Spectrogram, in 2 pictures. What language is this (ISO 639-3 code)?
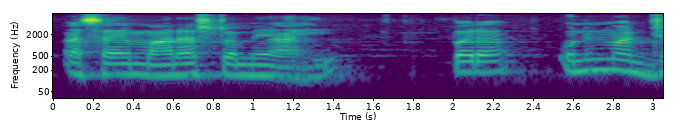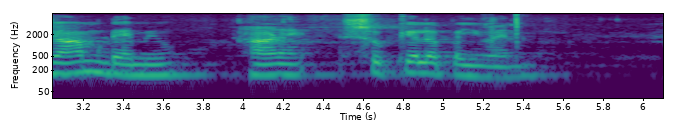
snd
